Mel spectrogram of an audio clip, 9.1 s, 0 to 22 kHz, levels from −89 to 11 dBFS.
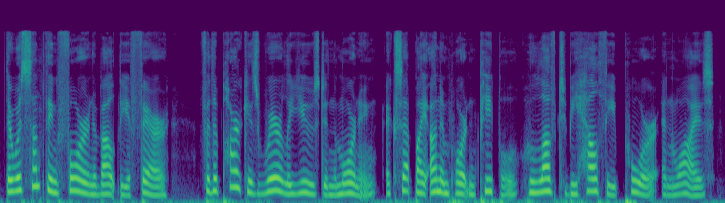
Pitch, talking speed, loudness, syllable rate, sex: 205 Hz, 185 wpm, -18 LUFS, 5.3 syllables/s, female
